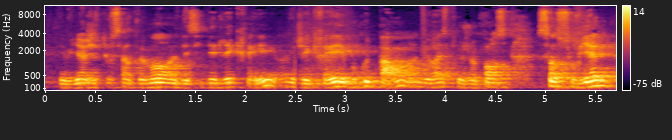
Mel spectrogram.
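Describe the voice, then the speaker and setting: Noticeable background noise behind a man speaking. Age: 60s. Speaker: mayor and election candidate. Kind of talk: campaign speech. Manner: hesitant, many filler sounds.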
